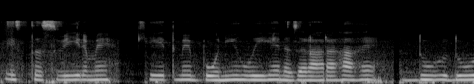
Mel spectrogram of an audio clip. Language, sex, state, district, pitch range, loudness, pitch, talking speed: Hindi, female, Maharashtra, Dhule, 205-215 Hz, -24 LUFS, 210 Hz, 175 wpm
